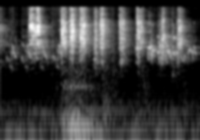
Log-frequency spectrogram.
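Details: Pet budgies giving short clusters of shrill squawks and chirps, with a soft low thump near the start of the chatter.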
